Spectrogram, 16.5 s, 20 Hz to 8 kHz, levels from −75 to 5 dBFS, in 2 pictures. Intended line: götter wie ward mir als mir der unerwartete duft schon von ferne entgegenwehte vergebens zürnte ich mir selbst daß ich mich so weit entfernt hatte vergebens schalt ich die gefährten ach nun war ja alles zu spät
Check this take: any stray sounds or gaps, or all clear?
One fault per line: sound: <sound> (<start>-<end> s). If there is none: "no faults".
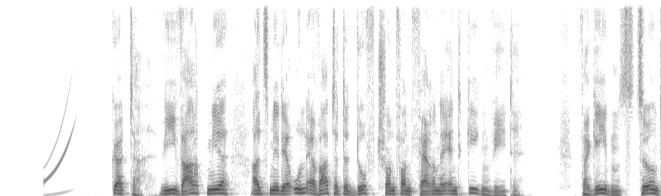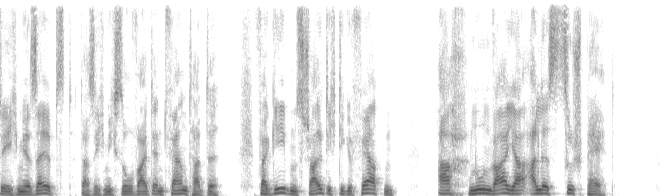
sound: chirp (0.5-1.0 s)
